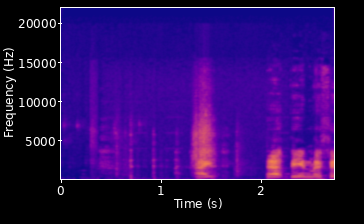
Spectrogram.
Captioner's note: laughter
